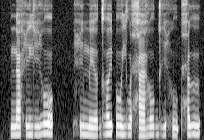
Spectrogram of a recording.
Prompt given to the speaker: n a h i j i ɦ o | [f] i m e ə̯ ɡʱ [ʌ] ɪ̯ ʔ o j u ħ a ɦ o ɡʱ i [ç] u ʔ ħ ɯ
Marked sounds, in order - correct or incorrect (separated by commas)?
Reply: incorrect, correct, incorrect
